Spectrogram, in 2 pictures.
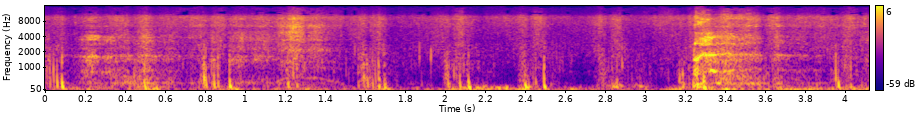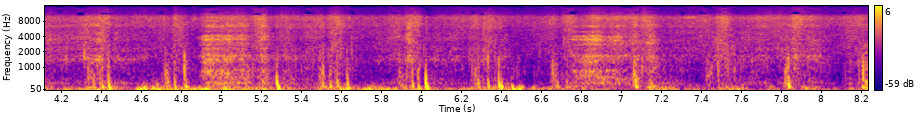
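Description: Running footsteps on a snow-covered trail, a steady stride of about three footfalls a second.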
